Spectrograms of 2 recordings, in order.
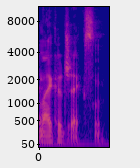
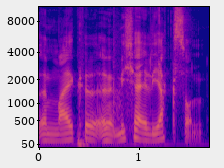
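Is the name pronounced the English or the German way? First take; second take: English; German. First: The name is pronounced with English sounds. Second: The name is pronounced with German sounds. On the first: The speaker calls it wrong. "und nicht [name]" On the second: The speaker calls it right. "ich sage ja auch halt Michael Jackson"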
